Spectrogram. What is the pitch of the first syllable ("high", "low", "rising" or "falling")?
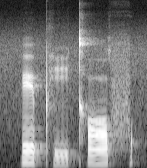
falling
